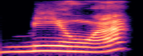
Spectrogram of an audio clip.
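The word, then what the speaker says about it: μ: This is pronounced as mu, means the mean, the population mean, plus, so this is the first one.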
